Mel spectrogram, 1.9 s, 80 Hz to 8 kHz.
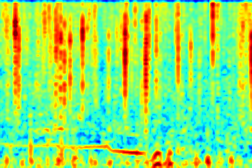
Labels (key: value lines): label: biophony, cascading saw
recorder: SoundTrap 600 or HydroMoth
